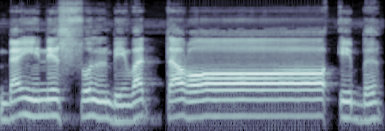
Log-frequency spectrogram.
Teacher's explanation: الف مدہ بھی ہے، تو ہم نے اس کو خوب لمبا کر کے پڑھنا ہے، آخر پہ وقف کر دیں گے، بین الصلب والترائب۔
